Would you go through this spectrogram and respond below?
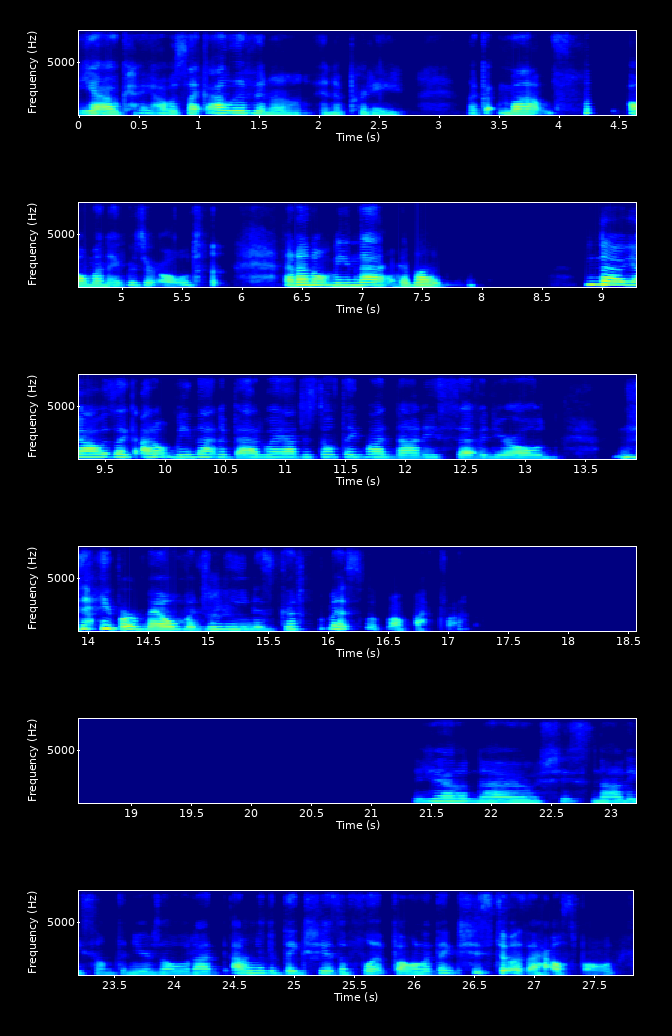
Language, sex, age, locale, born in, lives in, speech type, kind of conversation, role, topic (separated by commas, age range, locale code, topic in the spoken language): English, female, 20-24, en-US, United States, United States, conversation, advice, user, What steps can I take to secure my smartphone against hackers and malware?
